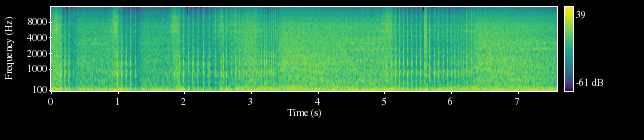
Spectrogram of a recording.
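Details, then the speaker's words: 1967 Chevrolet Impala 283 V8, starter replaced, black smoke; sharp bursts of popping back through the carburetor over a lumpy idle, worse on revs, exhaust sounds good; stuck or non-sealing intake valve suspected, not confirmed. "oh girl sounds good at the exhaust but that popping through the intake that's showing it's got a stuck intake valve or an intake valve but this is sealing completely"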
